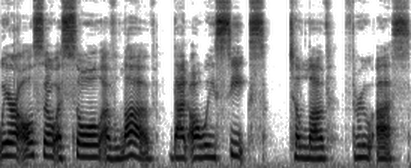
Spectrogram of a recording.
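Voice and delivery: choked-up voice, words catching with emotion. Finishing a spiritual message to listeners, choked up. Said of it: "I'm actually getting choked up here".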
